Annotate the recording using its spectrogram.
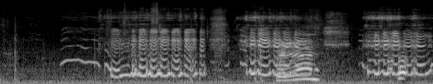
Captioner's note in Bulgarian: плаче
